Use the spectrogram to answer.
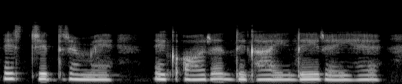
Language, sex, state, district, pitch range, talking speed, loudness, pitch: Hindi, female, Jharkhand, Ranchi, 220-240 Hz, 135 wpm, -19 LUFS, 230 Hz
